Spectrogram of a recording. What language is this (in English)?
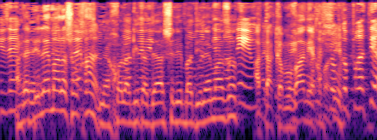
Hebrew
